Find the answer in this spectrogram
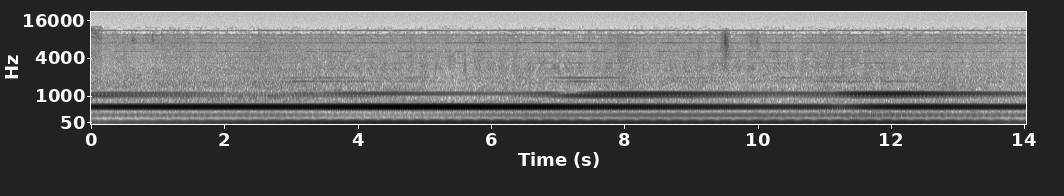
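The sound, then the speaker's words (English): A static guitar drone hums steadily and unchanging, with layered harmonic overtones ringing clearly above a deep low rumble, sustained throughout with no voices. “where they're playing around with harmonics in a different format. That leads me right into now, you know, where the kind of guitar solos I'm doing.”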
